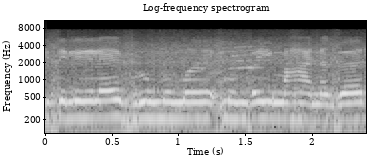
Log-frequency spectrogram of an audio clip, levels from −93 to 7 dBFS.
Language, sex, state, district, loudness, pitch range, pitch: Marathi, female, Maharashtra, Mumbai Suburban, -10 LUFS, 200-210 Hz, 205 Hz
